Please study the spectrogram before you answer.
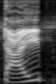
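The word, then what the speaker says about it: type: Next है TYP टाइप, टाइप में भी साइलेंट है, जैसे केक में भी साइलेंट है, ठीक है।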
